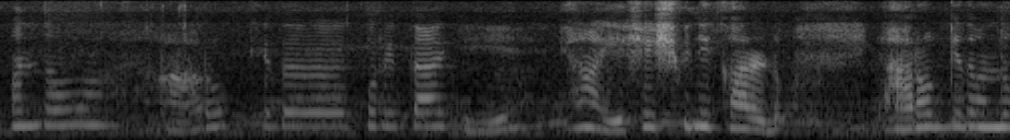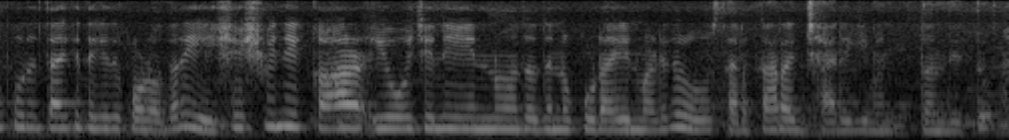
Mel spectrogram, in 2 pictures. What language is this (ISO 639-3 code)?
kan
